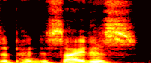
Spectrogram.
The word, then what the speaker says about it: appendicitis: I Illustrated earlier and notice the difference in pronunciation on the top word is appendicitis but it's appendectomy so the accent changes slightly between those two different words and so they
